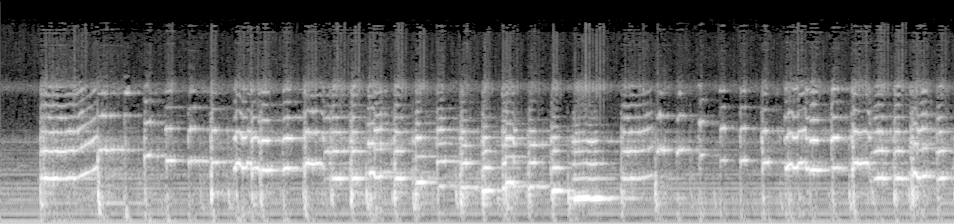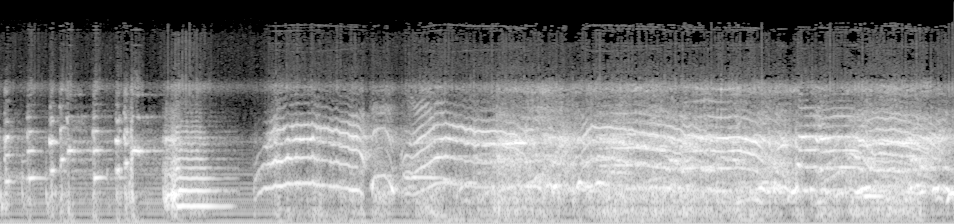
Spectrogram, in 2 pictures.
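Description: A child plays a small violin badly, with scratchy, choppy bow strokes and wobbly out-of-tune notes, then a long shrill passage of sliding, wailing tones that sound almost like a yowling cat.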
